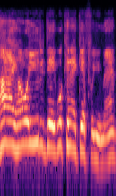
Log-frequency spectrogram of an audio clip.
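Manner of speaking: said with a smile. Demonstrating how to greet someone walking up for food, smiling greeting.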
